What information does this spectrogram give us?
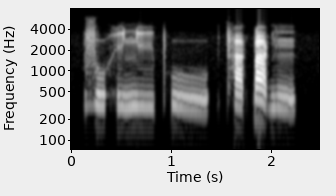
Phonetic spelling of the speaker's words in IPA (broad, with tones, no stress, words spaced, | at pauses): zu˨hi˨ ɲiː˨ pʰuː˨ | tʰa˨k͡pa˦˨ɡĩ˨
